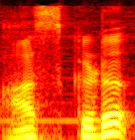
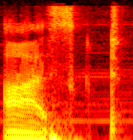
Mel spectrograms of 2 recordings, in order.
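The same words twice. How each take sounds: First: The ending is sounded as a separate extra syllable. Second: The ending is a short clipped sound, one syllable. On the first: The speaker calls it wrong. "ಆಸ್ಕ್ಡ್ ಅಂತ ಹೇಳಬಾರ್ದು" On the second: The speaker calls it right. "ಆಸ್ಕ್ಡ್ ಅಂತ ಹೇಳಬೇಕು"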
